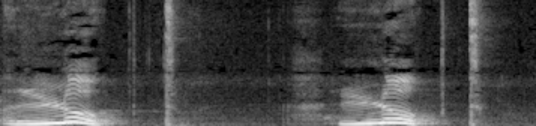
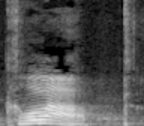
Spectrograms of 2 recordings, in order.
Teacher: Donc pour les consonnes non voisées, à la fin, le son ED a le son T.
